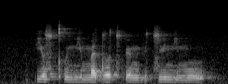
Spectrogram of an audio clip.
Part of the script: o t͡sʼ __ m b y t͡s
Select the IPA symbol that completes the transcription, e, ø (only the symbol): ø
